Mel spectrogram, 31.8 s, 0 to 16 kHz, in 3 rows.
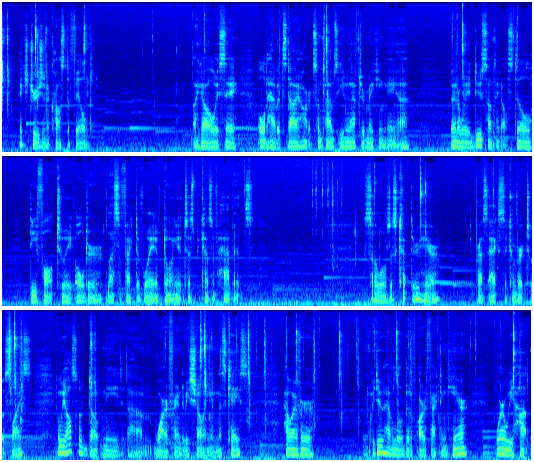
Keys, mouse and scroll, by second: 3.3-4.3 ctrl+drag, 9.0 click, 15.4 ctrl+click, 17.3 middle click, 17.5-18.4 middle drag, 18.9 x, 20.3 click, 21.5 alt+a, 22.9 q, 24.4 click, 25.0 middle click, 25.2 a, 25.6 middle click, 26.0 scroll down 1, 26.3 shift+middle click, 27.4 scroll up 1, 28.1 shift+middle click, 28.7-29.0 scroll up 1, 29.1 middle click, 29.4-30.1 scroll up 1, 30.6 click, 31.1-31.4 scroll down 1, 31.4 Tab.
